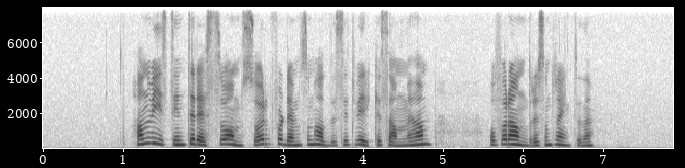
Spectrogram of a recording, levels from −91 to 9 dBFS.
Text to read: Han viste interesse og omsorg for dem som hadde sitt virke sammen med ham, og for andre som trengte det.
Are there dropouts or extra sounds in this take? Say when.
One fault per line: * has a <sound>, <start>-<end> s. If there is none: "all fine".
all fine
